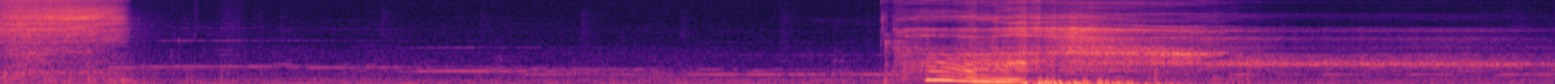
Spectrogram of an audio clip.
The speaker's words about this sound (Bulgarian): можеш да си поемеш дъх и да го задържиш за няколко мига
